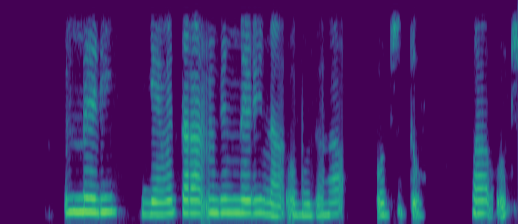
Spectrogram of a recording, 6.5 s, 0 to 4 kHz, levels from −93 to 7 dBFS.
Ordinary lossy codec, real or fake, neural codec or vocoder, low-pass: none; fake; codec, 16 kHz in and 24 kHz out, 2.2 kbps, FireRedTTS-2 codec; 3.6 kHz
